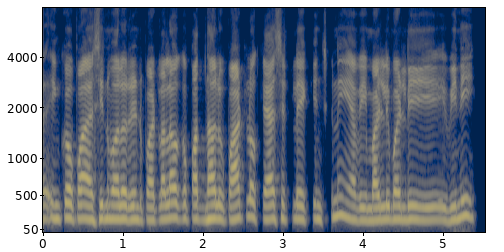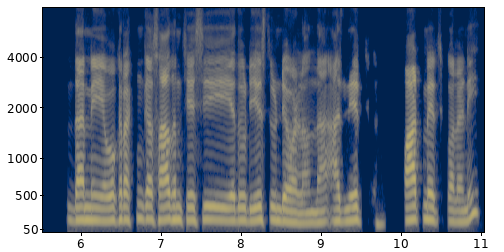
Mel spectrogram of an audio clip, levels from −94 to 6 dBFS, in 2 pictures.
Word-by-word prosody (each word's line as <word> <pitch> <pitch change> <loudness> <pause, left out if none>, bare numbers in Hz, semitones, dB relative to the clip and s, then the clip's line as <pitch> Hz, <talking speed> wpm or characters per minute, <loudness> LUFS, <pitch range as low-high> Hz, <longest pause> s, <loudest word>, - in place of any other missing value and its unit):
ఇంకో 185 +2 0
ప - - +4 0.2
సినిమాలో 185 0 +2
2 175 -2 -2
పాటలు 170 +1 0
అలా 195 - +3
ఒక 190 - -5
14 185 -1 +2
పాటలు 195 +4 +2
ఒక - - -16
క్యాసెట్‌లో 185 0 -1
ఎక్కించుకుని, 190 +6 -6
అవి 165 -1 -2
మళ్లీ 170 +2 +1
మళ్లీ 180 0 0 0.5
విని, 210 +6 0 0.6
దాన్ని 170 0 +3 0.2
ఒక - - -6
రకంగా 180 +1 -2
సాధన 175 0 +4
చేసి, 180 +2 -1 0.3
ఏదోకటి 165 -1 -2
చేస్తూ 175 +1 -2
ఉండేవాళ్లం. 145 -5 0
అందా 140 +1 -2 0.2
అది 155 -1 -2
నేర్చుకొని 140 -9 -2 0.3
పాట 175 +1 +7
నేర్చుకోవాలని. 155 - -2
175 Hz, 160 wpm, -24 LUFS, 165-185 Hz, 0.6 s, పాట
